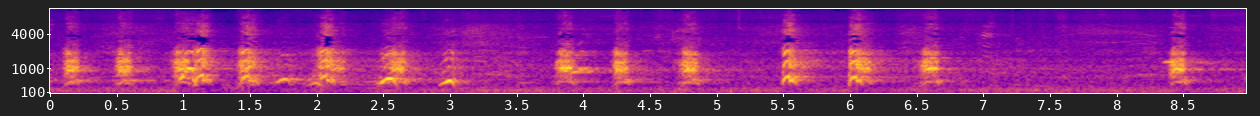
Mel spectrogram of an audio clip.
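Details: Working-group German Shepherd raised for competition barking in uneven series of sharp barks about two per second, a pause after three seconds, then more spaced barks and a last single bark.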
